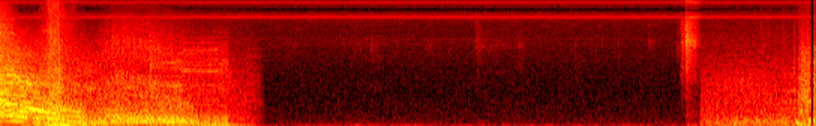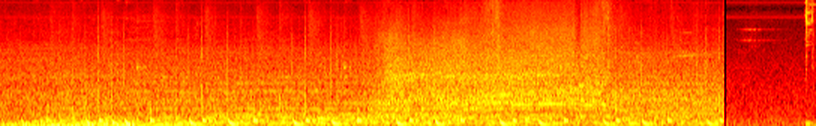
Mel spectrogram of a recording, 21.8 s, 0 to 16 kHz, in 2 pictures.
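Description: BMW 850CSi driving in Forza Horizon 4, its engine building to a loud steady drone after a brief run, a stretch of near silence, then a strong sustained pull with rising revs.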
